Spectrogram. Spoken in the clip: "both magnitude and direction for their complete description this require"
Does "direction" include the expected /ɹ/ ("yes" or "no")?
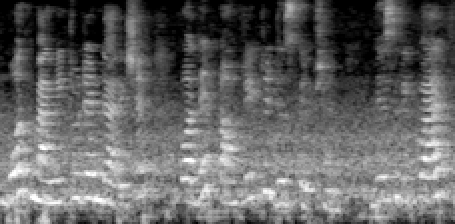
yes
